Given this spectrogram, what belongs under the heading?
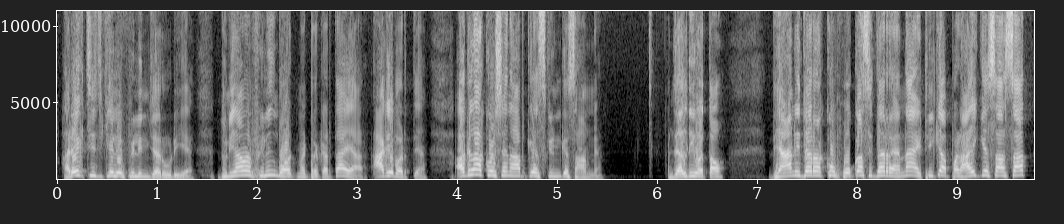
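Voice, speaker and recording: A man's voice: high voice, mellow, dry recording, clean studio sound. A man teaching chemistry in a chatty, teasing exam-prep lecture, often asking his students yes or no. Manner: playful, teasing, asks students yes or no again and again.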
